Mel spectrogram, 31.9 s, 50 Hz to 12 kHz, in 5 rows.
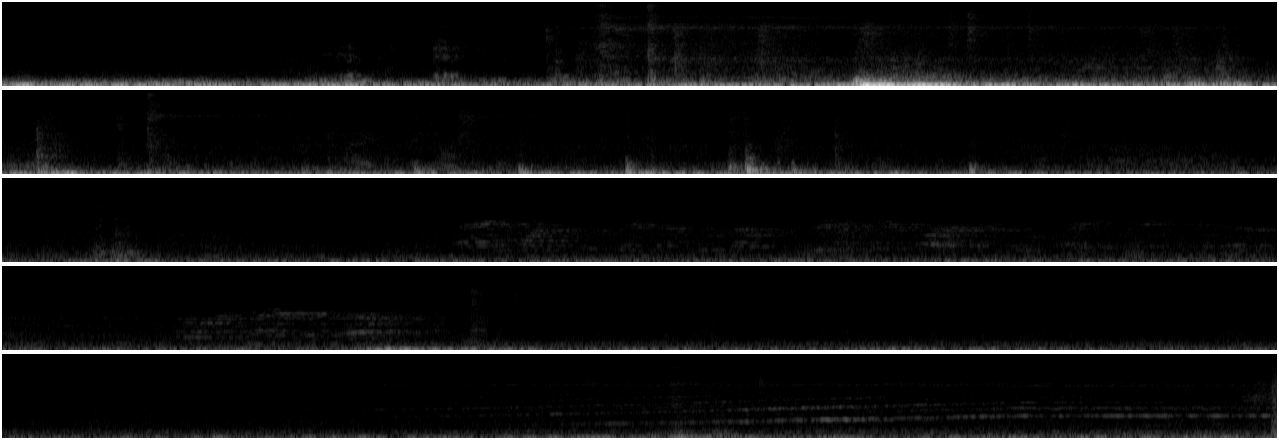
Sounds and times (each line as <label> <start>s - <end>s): S-Bahn, an urban railway 0.0s - 31.8s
